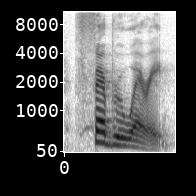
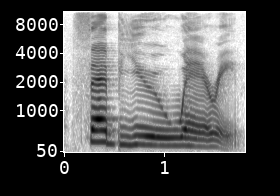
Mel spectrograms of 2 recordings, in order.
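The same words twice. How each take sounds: First: The first R is pronounced after the B. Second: The first R is dropped; a Y sound follows. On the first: "then ru, an R sound and a tense U" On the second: "drop, actually, the first R and pronounce it as Feb-u, with a Y instead"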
